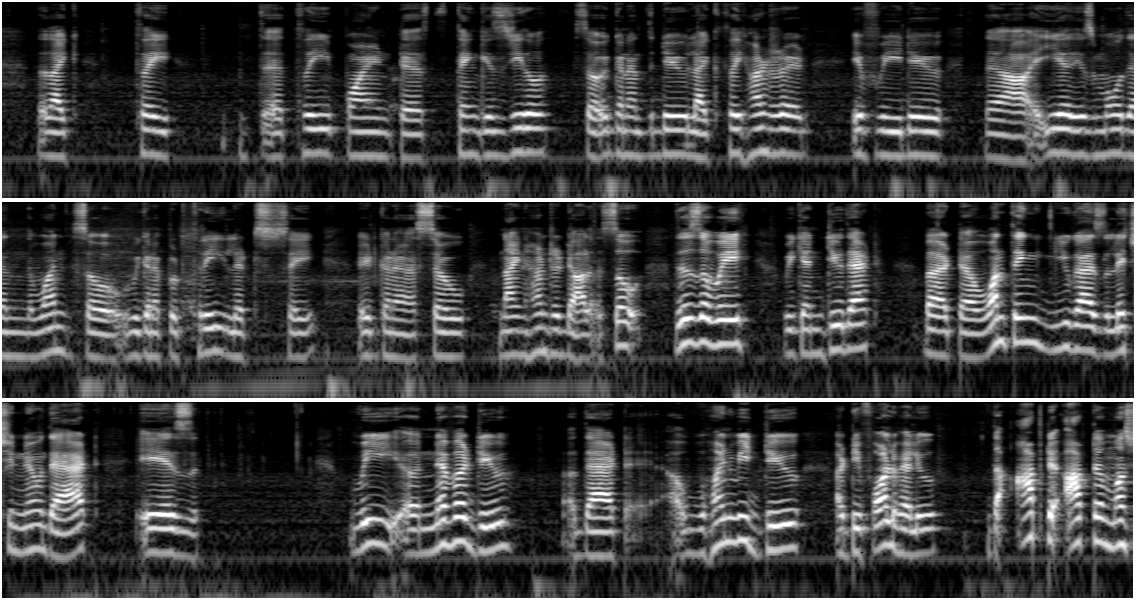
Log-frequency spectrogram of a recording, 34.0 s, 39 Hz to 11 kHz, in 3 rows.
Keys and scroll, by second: 2.4 3, 4.2-5.3 typing, 10.5 ,, 12.1 typing.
